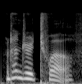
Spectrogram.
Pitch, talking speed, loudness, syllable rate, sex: 235 Hz, 220 wpm, -16 LUFS, 8.5 syllables/s, female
